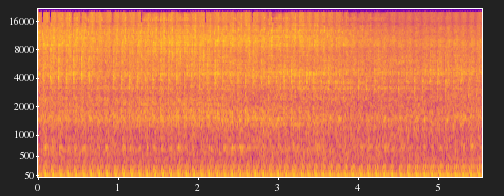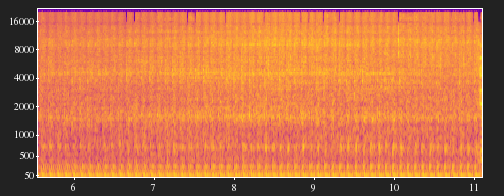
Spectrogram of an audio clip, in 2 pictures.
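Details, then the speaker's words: Yamaha Kodiak 400 4x4 ATV (1990s, owner guesses 1995), original carb, revived after sitting years with carb clean, new fuel lines and inline filter: steady unbroken single-cylinder thump about three and a half beats a second; running cleanly, normal. "Replaced all the fuel lines and put an inline filter in. And it seems to be running great."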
